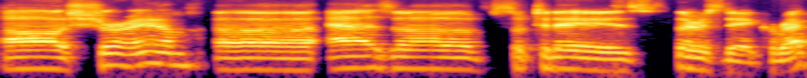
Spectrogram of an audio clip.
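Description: Spoken at a very slow pace with hardly any pauses, the voice has ordinary pitch variation and a Quebec accent. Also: man, medium pitch for a man. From Quebec, Montreal. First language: French. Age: 40s. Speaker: metal vocalist. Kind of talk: casual interview. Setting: video call.

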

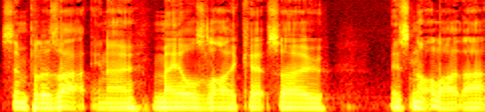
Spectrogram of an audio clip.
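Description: A man's fairly low, dark, mellow voice in an East Midlands accent. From Burton, near Derby. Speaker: musician. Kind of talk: casual chat.

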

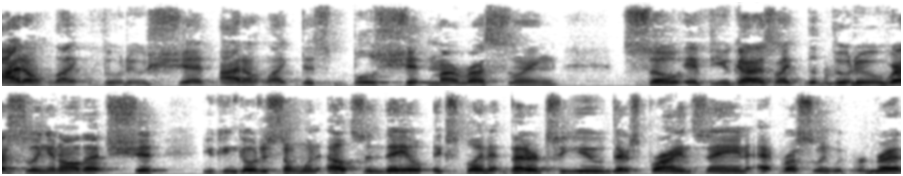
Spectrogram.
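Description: Using an ordinary speaking voice, a man talks at a moderate pace with fairly high pitch and ordinary pitch variation. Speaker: wrestling podcast host. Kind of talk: casual chat.

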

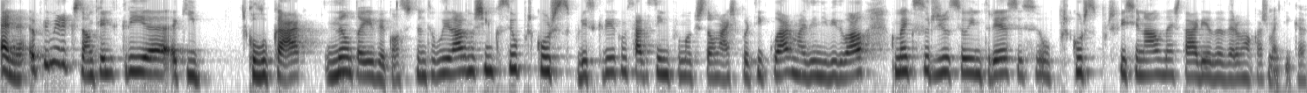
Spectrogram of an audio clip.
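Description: Talking at a very fast pace, a woman has a high pitch, ordinary pitch variation and big swings in loudness. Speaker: podcast host, cosmetics trainer. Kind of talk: interview.

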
